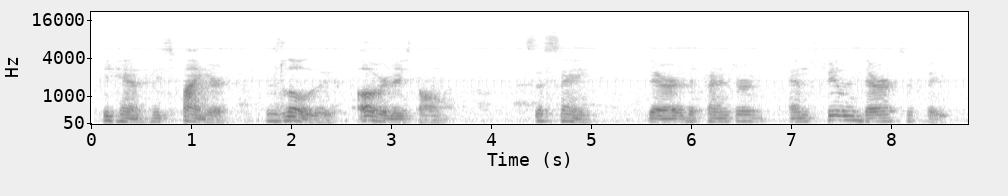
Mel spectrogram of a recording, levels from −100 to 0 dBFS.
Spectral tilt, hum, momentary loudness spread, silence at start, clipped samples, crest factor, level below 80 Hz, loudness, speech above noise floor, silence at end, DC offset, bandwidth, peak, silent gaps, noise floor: -7 dB/octave; none; 12 LU; 0.1 s; under 0.1%; 20 dB; -90 dBFS; -57 LUFS; 27 dB; 0.2 s; under 0.1%; 13 kHz; -38 dBFS; none; -84 dBFS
